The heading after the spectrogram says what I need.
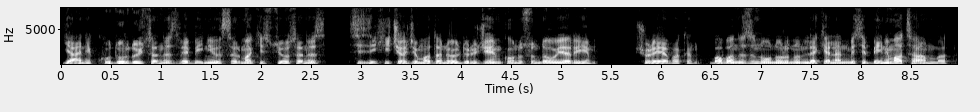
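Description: A man's voice: medium pitch, a little fast, dry recording, studio quality, voice pushed up, lightly acted. A man voicing a frightened, indignant banker. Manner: defensive, protesting, agitated. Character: middle-aged banker, frightened yet indignant. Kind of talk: audiobook character reading.

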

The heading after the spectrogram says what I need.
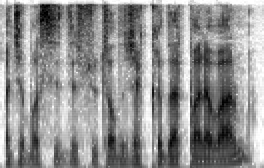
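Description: A man reading the lines of a starving young boy who speaks in a cracked, flat monotone. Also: lowish voice, racing, creaky, breathy edge, dry recording. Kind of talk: audiobook reading. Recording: dull lo-fi recording.

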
